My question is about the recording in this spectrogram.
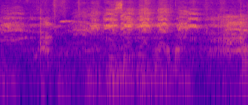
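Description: Parrots calling: a run of harsh, repeated calls, a few a second, loudest around the middle.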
